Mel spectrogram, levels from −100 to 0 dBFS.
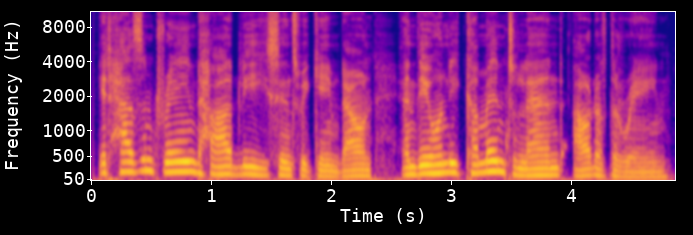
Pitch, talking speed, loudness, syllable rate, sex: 140 Hz, 235 wpm, -15 LUFS, 5.2 syllables/s, male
